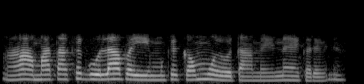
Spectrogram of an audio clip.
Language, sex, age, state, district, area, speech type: Sindhi, female, 30-45, Gujarat, Surat, urban, conversation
